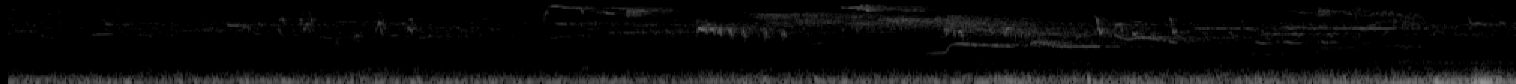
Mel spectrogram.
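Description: Faint small birds chirping and twittering, with short rising and falling whistles that grow busier after the first couple of seconds, over a low, uneven rumbling background noise.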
